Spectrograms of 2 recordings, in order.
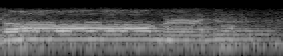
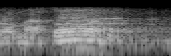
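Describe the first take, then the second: First: The last vowel is cut short. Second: The last vowel is drawn out long. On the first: The speaker calls it wrong. "jangan sampai Ramadan. ... Tapi itu akhirnya salah" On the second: The speaker calls it right. "nah gitu Ramadan, doanya panjang"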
